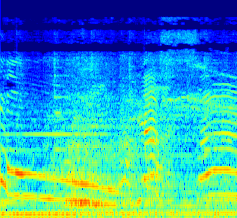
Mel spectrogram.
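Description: Slot machine sound effect: a long, howl-like tone that glides steadily down in pitch for just over a second, over the hum of the casino floor.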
